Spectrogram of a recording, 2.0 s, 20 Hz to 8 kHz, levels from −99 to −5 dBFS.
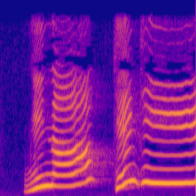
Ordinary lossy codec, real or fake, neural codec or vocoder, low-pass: none; real; none; 7.2 kHz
